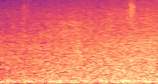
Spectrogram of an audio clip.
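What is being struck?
Nothing is struck.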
